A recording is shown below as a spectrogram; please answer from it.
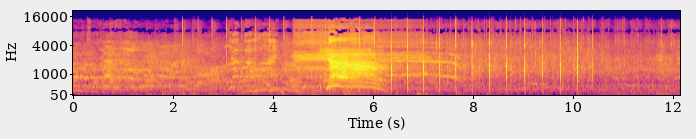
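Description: Gym crowd noise, then a scoreboard buzzer sounds for about three seconds at the end of the wrestling bout, with a loud shout over its start. A run of about a dozen evenly spaced hand claps, about three a second, follows.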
